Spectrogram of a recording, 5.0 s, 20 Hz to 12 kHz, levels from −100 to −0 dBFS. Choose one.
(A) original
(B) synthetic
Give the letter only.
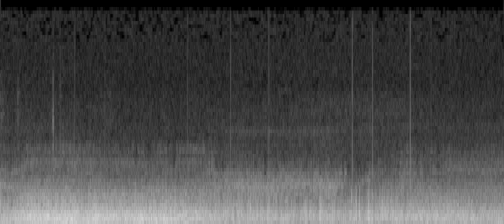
A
